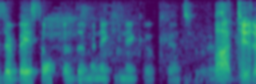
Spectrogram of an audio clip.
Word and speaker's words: Maneki Neko: Matt is the Maneki Neko master.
